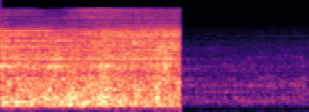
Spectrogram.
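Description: Loud, even noise of a train moving through the station beside the platform, cut off suddenly about a second and a half in, leaving only faint background hiss.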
